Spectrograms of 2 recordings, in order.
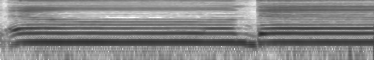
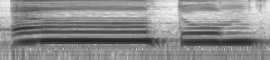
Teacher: Jadi dia macam kena dengung dan dia kena dengung dan dia kena sembunyikan bunyi nun tu. Dia tak sebut andadau, tak, tapi dia macam andadau. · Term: ikhfa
